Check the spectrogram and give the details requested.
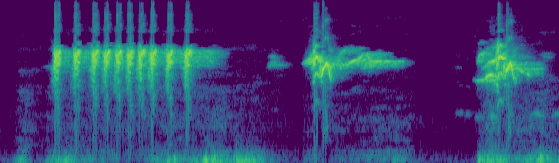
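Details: Brown-throated sunbird giving a rapid run of about ten high, evenly spaced ticking notes, then two buzzy, warbling slurred phrases, over soft low bumps and thuds; recorded as a lure.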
